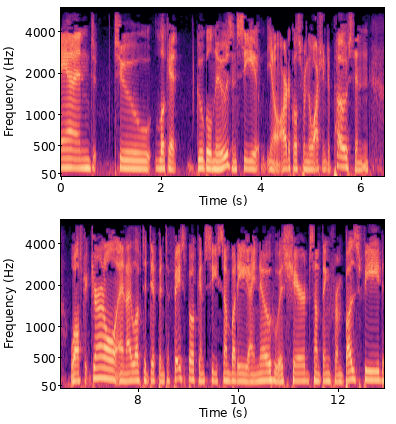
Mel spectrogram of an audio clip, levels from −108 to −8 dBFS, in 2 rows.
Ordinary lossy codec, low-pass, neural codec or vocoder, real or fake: MP3, 24 kbps; 5.4 kHz; none; real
